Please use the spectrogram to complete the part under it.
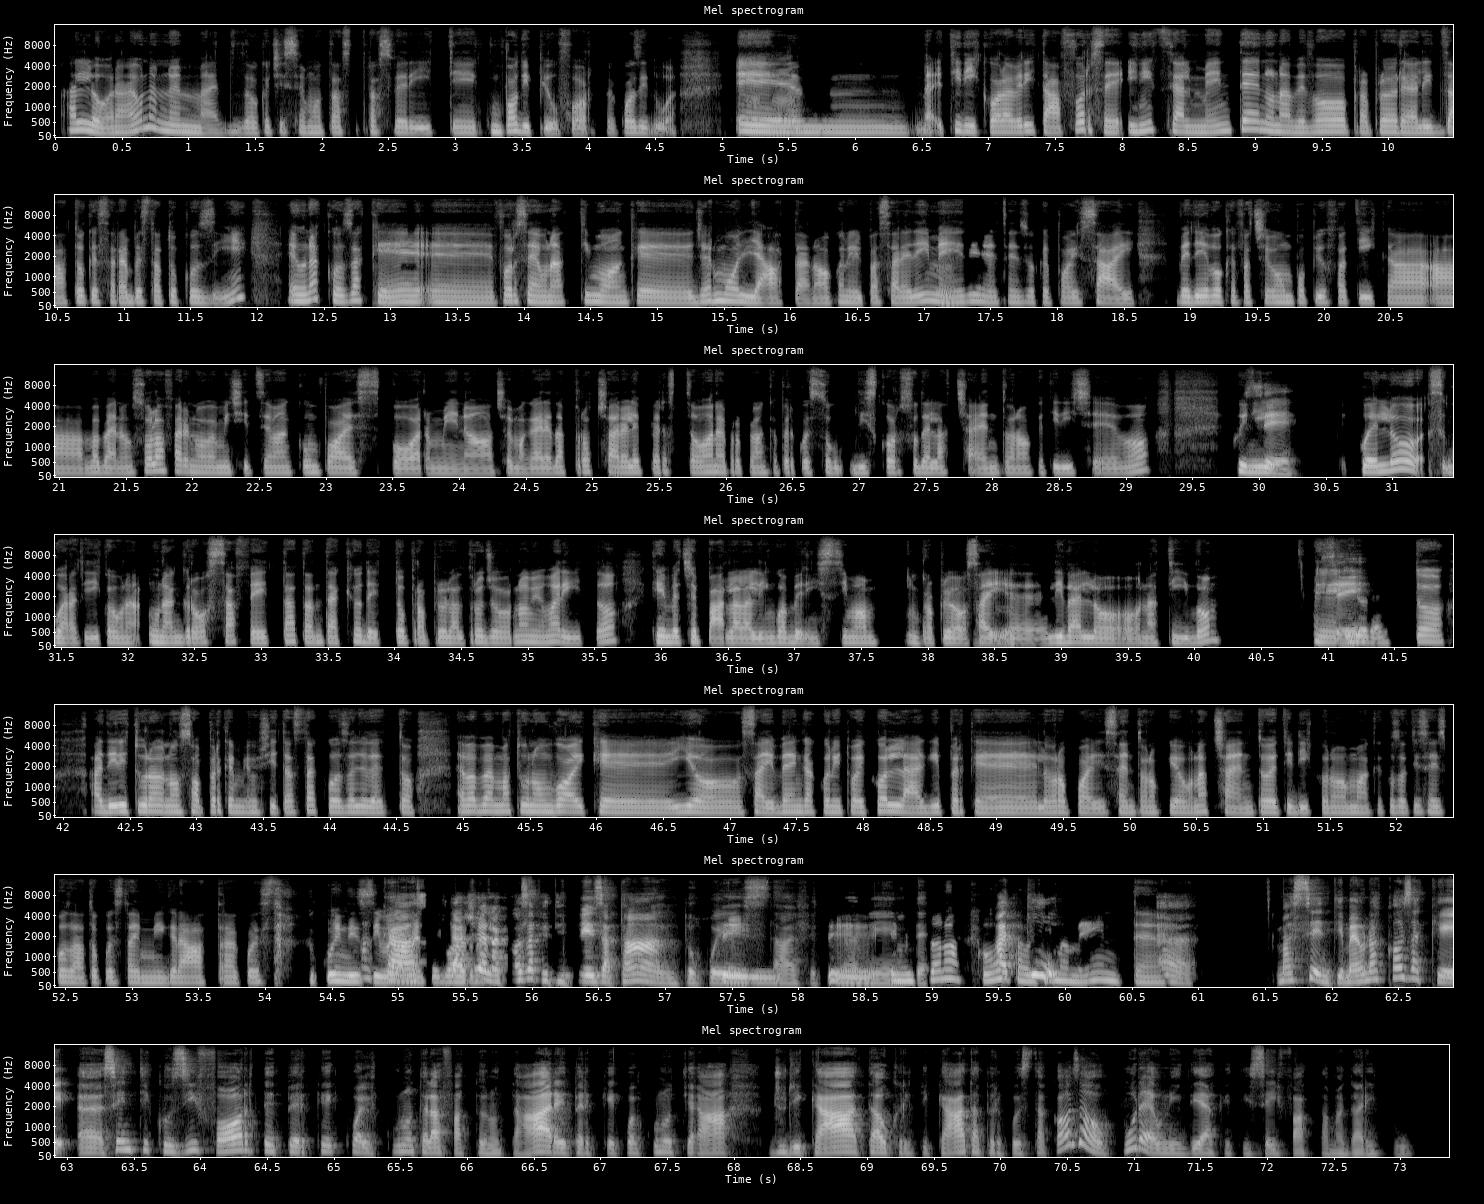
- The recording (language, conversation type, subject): Italian, advice, Come posso superare il senso di inadeguatezza dopo un rifiuto?
- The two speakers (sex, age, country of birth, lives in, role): female, 35-39, Italy, United States, user; female, 55-59, Italy, Italy, advisor
- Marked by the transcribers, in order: tapping; other background noise; "proprio" said as "propio"; "proprio" said as "propio"; "guarda" said as "guara"; "proprio" said as "propio"; "proprio" said as "propio"; laughing while speaking: "questa"; "Cioè" said as "ceh"; "una" said as "na"; "Sì" said as "tì"; "sì" said as "tì"; tsk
